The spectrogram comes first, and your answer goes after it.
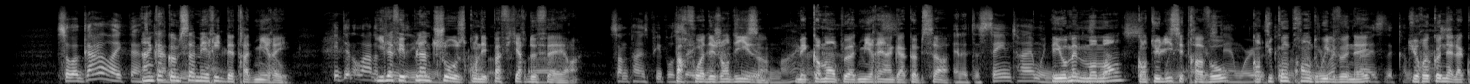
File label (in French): voix off; france5; kerouac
